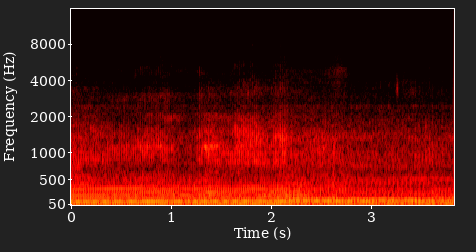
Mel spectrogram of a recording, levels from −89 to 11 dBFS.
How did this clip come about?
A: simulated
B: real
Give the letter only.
A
